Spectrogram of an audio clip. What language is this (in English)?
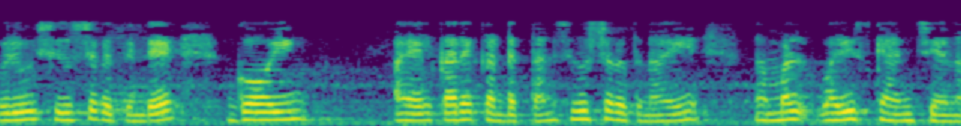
Malayalam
